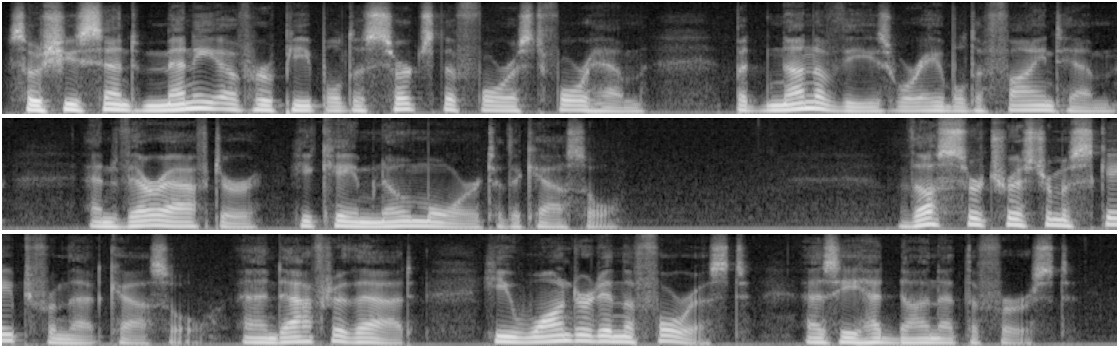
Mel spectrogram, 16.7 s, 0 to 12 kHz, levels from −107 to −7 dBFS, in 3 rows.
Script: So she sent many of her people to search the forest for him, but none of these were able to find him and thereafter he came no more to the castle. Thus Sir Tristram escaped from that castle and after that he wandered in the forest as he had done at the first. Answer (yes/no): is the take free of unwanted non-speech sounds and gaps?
yes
